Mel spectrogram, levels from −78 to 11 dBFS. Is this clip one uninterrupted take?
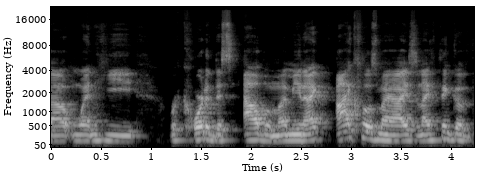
yes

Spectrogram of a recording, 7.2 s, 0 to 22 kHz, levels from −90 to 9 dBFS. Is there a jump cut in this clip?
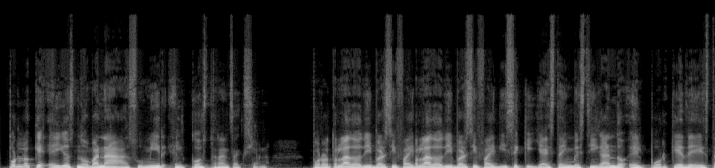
yes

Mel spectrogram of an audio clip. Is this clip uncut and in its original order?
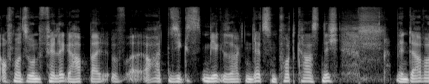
yes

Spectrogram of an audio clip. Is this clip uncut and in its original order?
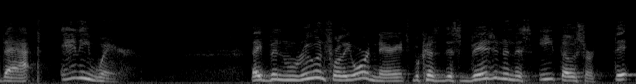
yes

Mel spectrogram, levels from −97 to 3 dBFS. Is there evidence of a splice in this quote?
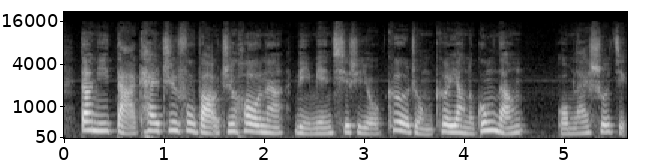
yes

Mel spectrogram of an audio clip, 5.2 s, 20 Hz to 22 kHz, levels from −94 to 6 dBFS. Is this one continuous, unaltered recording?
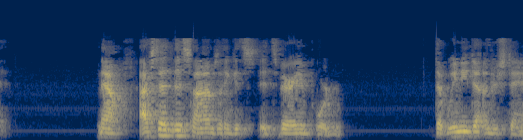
no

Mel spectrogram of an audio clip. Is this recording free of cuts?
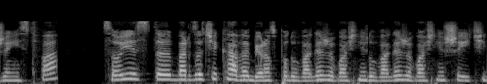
no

